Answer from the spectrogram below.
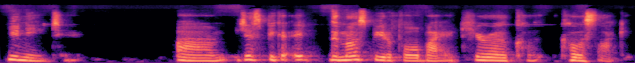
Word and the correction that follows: Kurosawa: I said it wrong. – Kurosawa. – Yeah, Kurosawa, thank you.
